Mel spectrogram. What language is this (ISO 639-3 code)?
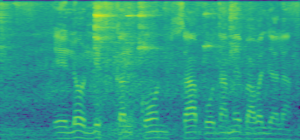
bho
